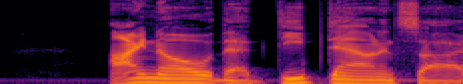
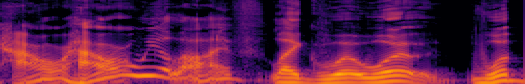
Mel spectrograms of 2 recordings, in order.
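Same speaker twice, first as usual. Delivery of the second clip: stunned disbelief; 6 semitones higher than usual. Retold or imitated. Texting friend in disbelief.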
